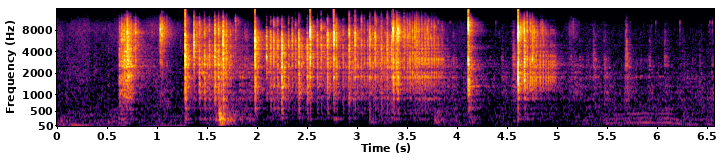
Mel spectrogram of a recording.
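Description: Oware seeds clattering as they are scooped from and dropped into the hollow pits of a wooden oware board: a quick run of small clicks for about three seconds, then two sharper clacks.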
